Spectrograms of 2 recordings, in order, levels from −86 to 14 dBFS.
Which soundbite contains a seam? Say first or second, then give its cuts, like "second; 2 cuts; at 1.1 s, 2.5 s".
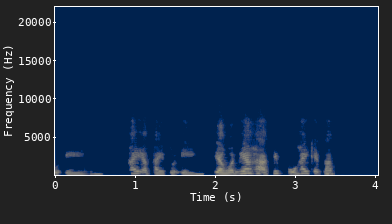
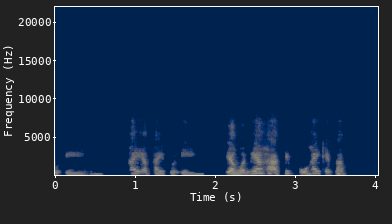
first; 1 cut; at 1.9 s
